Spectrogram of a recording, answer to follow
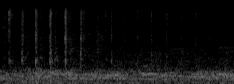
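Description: Pigeons cooing faintly and low, with a quick run of light clicks in the first second.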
